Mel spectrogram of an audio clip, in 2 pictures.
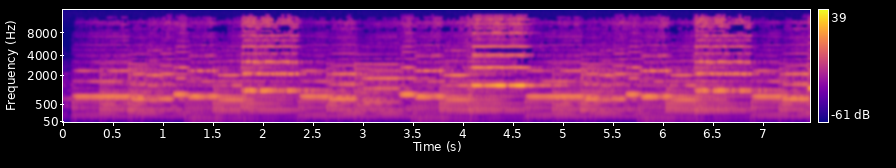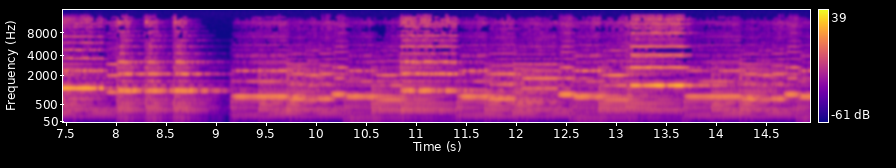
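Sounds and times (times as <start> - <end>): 
flute playing a schottische dance tune: 0.1 - 14.9.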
